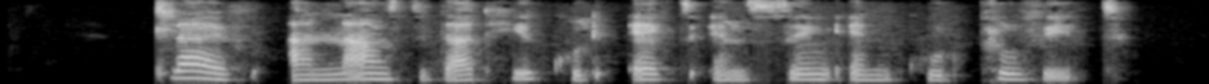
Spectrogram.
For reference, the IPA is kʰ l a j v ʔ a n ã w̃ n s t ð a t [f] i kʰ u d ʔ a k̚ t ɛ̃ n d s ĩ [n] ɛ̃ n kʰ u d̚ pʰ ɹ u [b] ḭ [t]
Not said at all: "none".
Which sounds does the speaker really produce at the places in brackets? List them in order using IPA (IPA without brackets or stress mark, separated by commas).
h, ŋ, v, t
